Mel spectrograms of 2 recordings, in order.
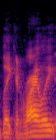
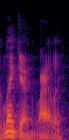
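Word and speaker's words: Laken Riley: Cameron Gilman says, quote, call illegal aliens, say your name, Lake and Riley, unquote, getting 489 likes, which, yeah, he butchered her name. He called her Lincoln Riley.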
